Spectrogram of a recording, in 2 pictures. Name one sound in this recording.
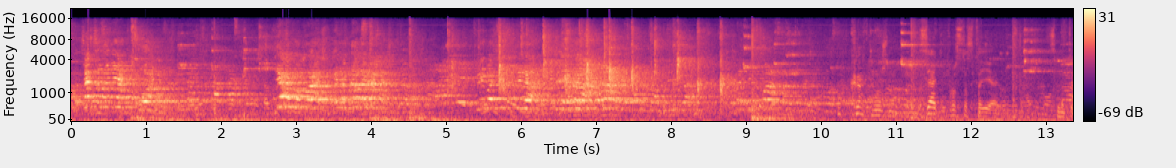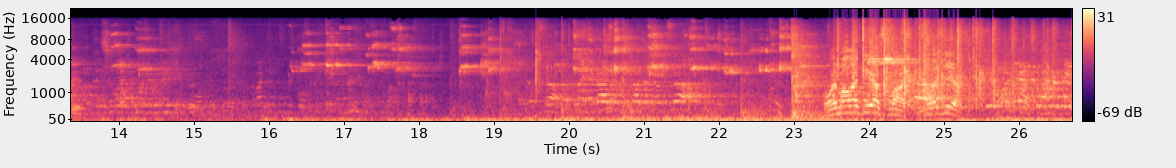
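Players' shoes squeak on a hall floor that echoes.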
